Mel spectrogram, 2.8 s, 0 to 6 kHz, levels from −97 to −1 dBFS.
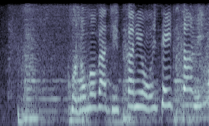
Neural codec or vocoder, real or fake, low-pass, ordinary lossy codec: codec, 44.1 kHz, 3.4 kbps, Pupu-Codec; fake; 5.4 kHz; none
